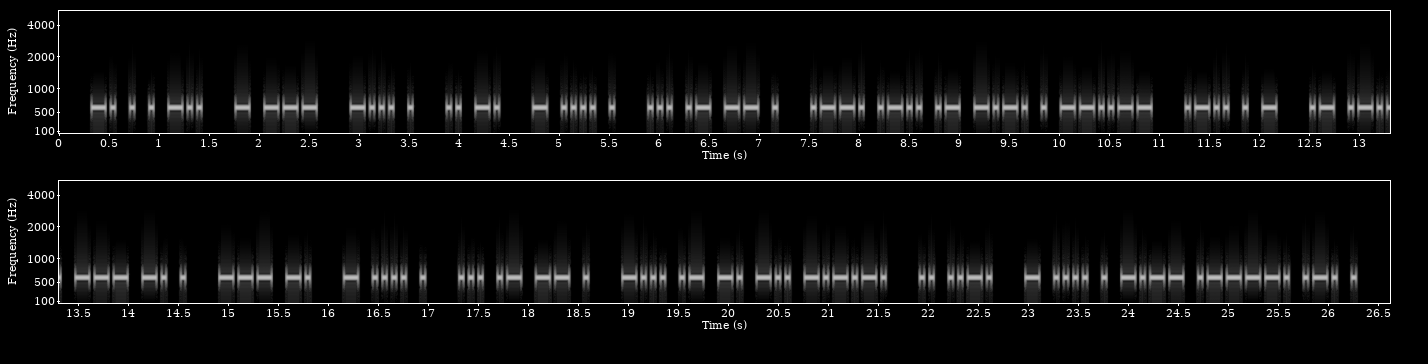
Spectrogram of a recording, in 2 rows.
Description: Morse code, heard as a keyed tone, about 25 wpm, 600 Hz. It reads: NEED TO BE IN THE SAME PLACE, LET ALONE ON THE SAME BAND; IF THEY'RE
